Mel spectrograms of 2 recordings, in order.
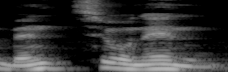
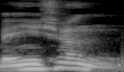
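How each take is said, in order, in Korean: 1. 가운데 자음은 t 소리입니다. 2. 가운데 자음은 sh 소리입니다. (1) "이것은 mentionen 이라고 발음을 해주면 됩니다" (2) "흔히 영어에서는 mention 이렇게 이야기를 할 수 있을 것 같은데"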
